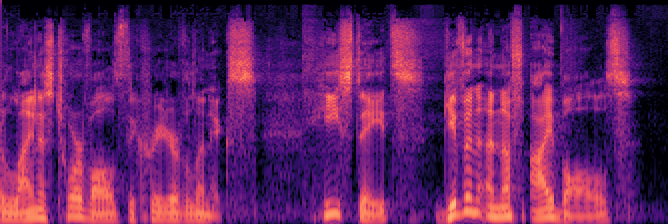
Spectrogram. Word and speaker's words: Linux: So, so he's basically My name is Linus Torvalds, and I pronounce and I pronounce Linux Linux.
